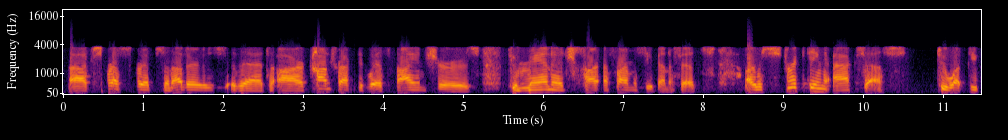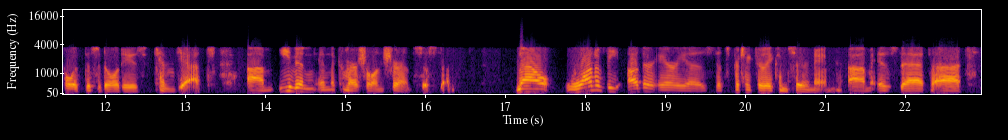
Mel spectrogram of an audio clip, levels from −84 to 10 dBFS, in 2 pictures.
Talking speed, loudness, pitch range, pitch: 120 wpm, -16 LUFS, 95-135 Hz, 110 Hz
